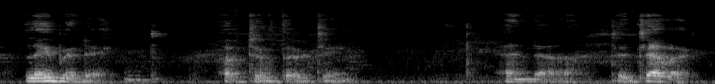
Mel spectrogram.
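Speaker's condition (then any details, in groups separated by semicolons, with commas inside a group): ALS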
